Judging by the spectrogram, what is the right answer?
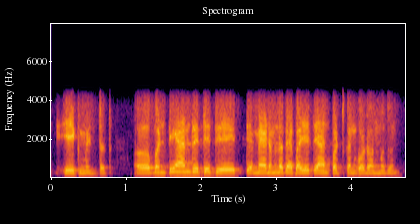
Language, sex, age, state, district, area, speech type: Marathi, male, 18-30, Maharashtra, Raigad, rural, conversation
